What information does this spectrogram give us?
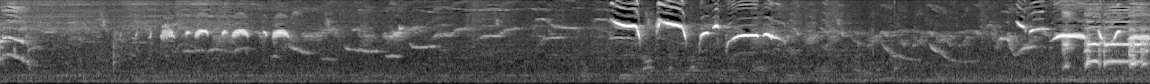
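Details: Chinese hwamei starting with soft, scattered whistles, then bursting into loud, swooping whistled phrases and sharp slurred notes, with brief pauses between outbursts and a low background hum.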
